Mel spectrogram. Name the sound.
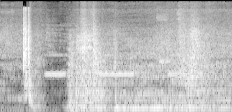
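car crusher hydraulically crushing junk cars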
